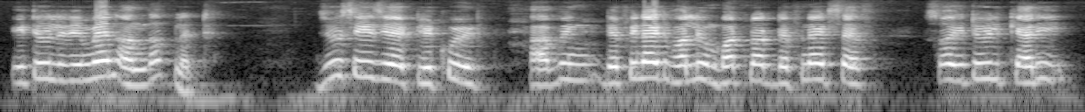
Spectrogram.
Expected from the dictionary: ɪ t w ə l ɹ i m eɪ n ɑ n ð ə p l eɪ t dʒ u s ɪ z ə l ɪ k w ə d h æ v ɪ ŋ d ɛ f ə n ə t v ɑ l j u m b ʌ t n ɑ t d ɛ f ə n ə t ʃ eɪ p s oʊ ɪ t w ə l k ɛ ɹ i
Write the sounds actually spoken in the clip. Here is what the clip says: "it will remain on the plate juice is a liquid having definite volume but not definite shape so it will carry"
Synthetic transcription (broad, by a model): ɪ t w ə l ɹ i m eɪ n ɑ n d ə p l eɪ t dʒ u s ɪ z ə l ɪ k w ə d h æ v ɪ ŋ d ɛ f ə n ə t v ɑ l j u m b ʌ t n ɑ t d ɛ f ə n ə t s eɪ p s oʊ ɪ t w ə l k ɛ ɹ i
